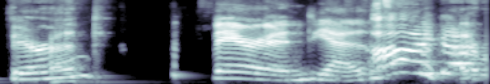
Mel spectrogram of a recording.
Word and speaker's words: Farrand: So I want you to meet Bevin, and I asked her how to pronounce her name. Farrand? Farrand, yes.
